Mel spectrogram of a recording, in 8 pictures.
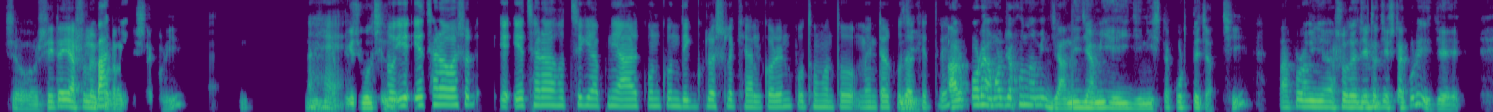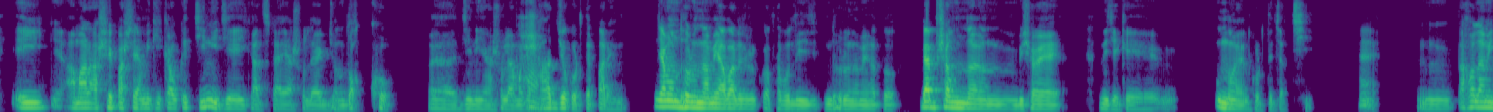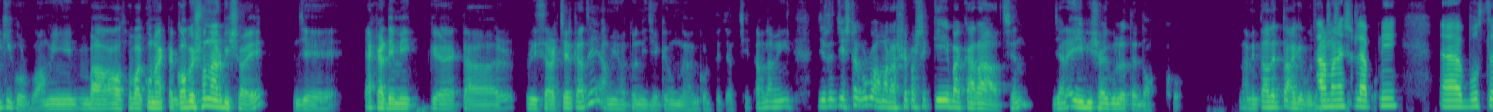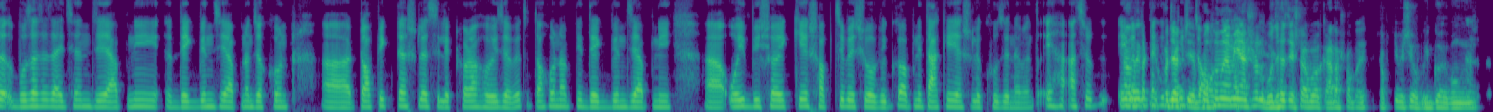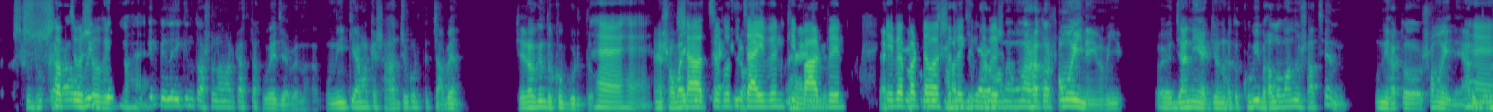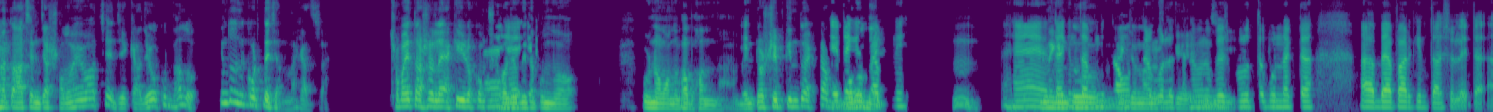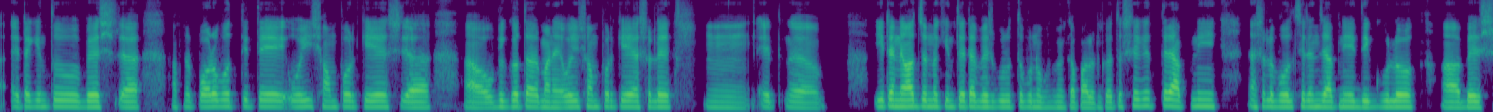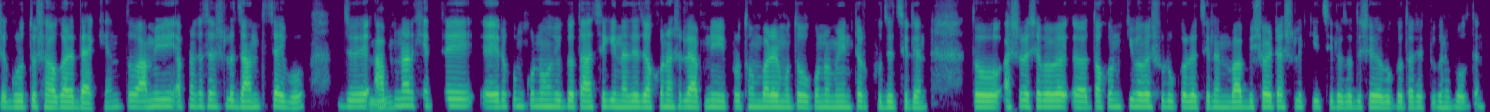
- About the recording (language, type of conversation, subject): Bengali, podcast, আপনার অভিজ্ঞতা অনুযায়ী কীভাবে একজন মেন্টর খুঁজে নেবেন?
- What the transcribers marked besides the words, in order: "করার" said as "কটার"; other background noise; stressed: "ব্যবসা"; stressed: "গবেষণার"; stressed: "উনার হয়তো সময় নেই"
